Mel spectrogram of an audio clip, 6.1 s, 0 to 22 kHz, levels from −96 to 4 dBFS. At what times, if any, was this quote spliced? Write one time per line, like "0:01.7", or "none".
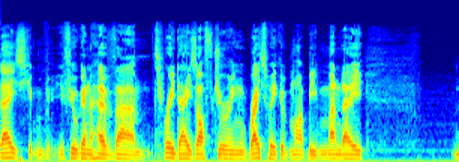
none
